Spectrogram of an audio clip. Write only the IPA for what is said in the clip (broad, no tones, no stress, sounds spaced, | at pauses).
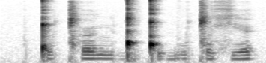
ǃ u ǀʰ œ n ʉ ɡ͡ǃ ɛ ǃʼ u b u ǀ ɵ xʲ ɛ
